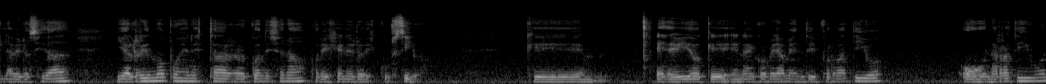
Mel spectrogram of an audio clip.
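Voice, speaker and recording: A young man talks through a book chapter in an easygoing, explanatory way. His voice sits at an ordinary middle pitch, and he pauses often to gather his thoughts with small fillers. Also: a little hiss or hum. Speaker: teacher-training student and YouTuber.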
